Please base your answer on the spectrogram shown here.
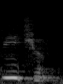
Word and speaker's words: Beauchamp: It's pronounced Beecham.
